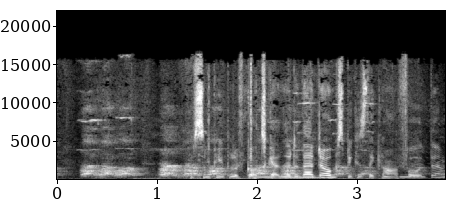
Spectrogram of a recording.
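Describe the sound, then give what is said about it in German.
Several dogs bark and yelp on Barbados in a busy, overlapping chorus, with sharp repeated barks and some higher whining cries, while a voice seems to be talking underneath. “Manchmal können sich die Leute die Hunde nicht mehr leisten. Sie setzen sie dann aus.”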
